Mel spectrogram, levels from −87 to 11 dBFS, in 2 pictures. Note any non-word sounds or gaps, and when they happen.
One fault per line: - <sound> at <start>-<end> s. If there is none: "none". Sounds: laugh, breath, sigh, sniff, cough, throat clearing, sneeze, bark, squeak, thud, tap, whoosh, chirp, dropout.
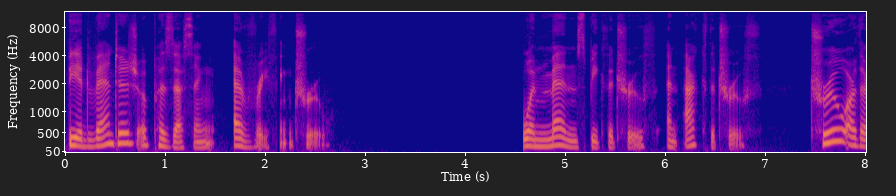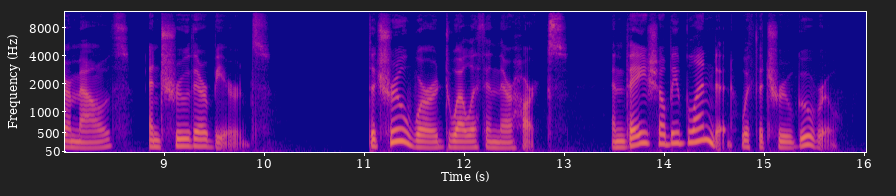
- dropout at 2.1-2.1 s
